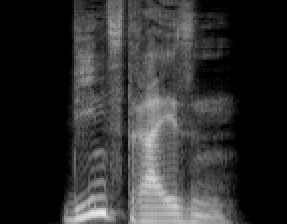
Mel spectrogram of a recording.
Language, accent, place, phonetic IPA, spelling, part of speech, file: German, Germany, Berlin, [ˈdiːnstˌʁaɪ̯zn̩], Dienstreisen, noun, De-Dienstreisen.ogg
- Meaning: plural of Dienstreise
